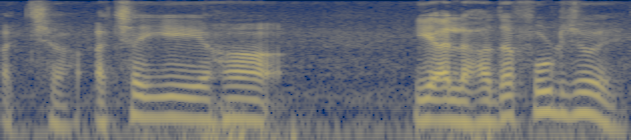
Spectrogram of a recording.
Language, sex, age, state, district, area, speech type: Urdu, male, 30-45, Delhi, Central Delhi, urban, spontaneous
